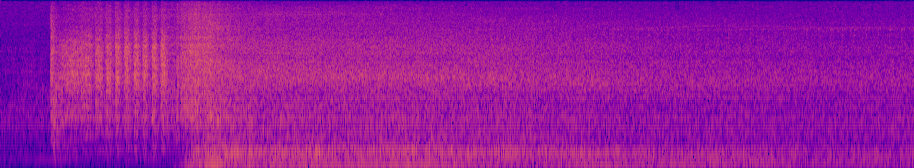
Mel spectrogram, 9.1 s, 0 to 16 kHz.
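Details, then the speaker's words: Land Rover Defender V8 after cylinder head gasket replacement, with new headers and a custom stainless exhaust with dual rear exits and twin tips; starter cranks briefly, then a deep burbling exhaust settling into a steady, even, healthy idle. "And I think the addition of the custom exhaust gives it that proper V8 sound, so I'm very happy."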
